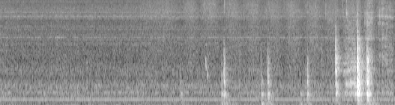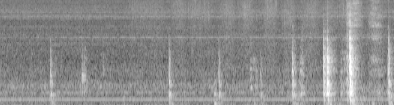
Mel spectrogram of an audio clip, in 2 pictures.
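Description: Kitchen knife slicing through sesame-crusted seared tuna onto a cutting board: scattered short knocks and scraping strokes of the blade, loudest a little before five seconds in, with a cluster near the end. A faint steady hum runs underneath.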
